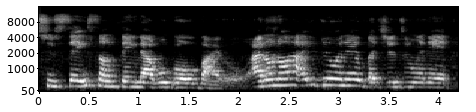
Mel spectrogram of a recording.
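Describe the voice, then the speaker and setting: A woman's voice: medium pitch, lively intonation, a little fast, recorded from a distance, poor audio. Chatty female interviewer, slightly off the mic. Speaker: interviewer, magazine journalist. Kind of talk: conversational interview.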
